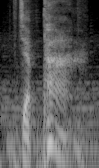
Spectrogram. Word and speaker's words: Japan: Pero recuerden, la J suena como una Y. Japan.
